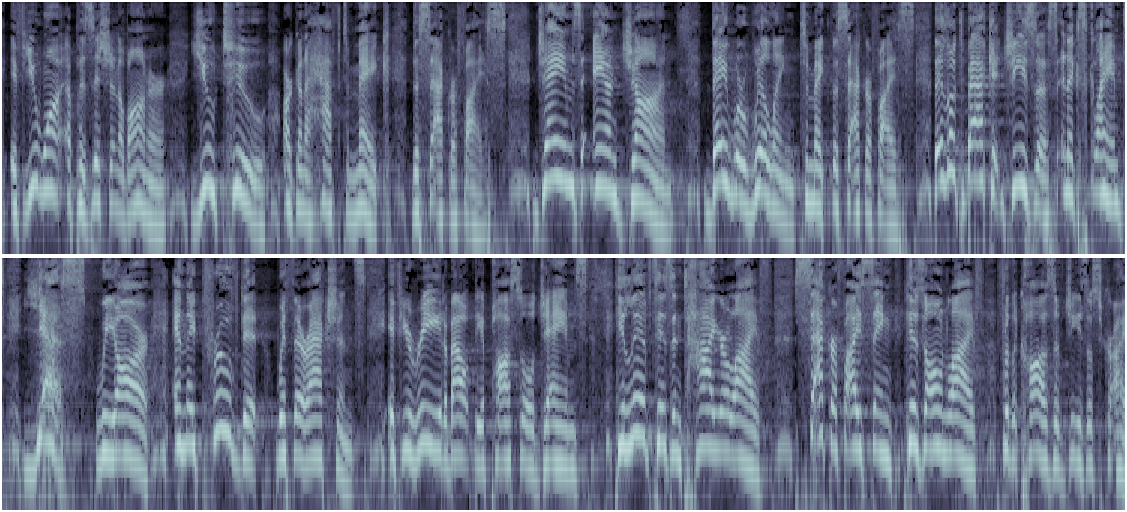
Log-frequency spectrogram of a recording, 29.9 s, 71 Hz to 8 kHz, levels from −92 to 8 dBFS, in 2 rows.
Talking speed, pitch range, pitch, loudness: 130 wpm, 170-230 Hz, 195 Hz, -19 LUFS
